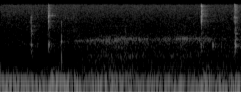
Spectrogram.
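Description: A few faint computer clicks over quiet room tone, the clearest about half a second in.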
